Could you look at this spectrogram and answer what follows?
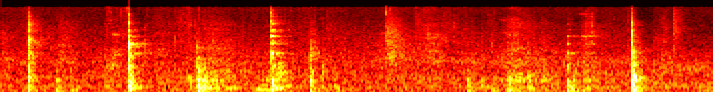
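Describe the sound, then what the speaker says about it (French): Boiled potatoes are pressed with a potato masher in a large pot, making a close series of irregular thumps and metallic clinks with soft squishing between strokes, with no talking. "On réduit la pomme de terre en purée avec un écrase-patate"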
